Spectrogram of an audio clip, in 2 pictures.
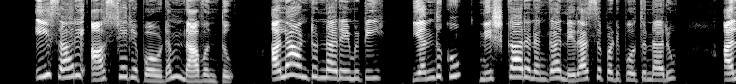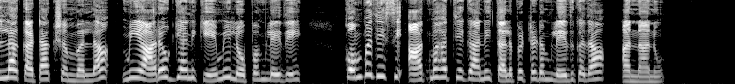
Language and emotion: Telugu, neutral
